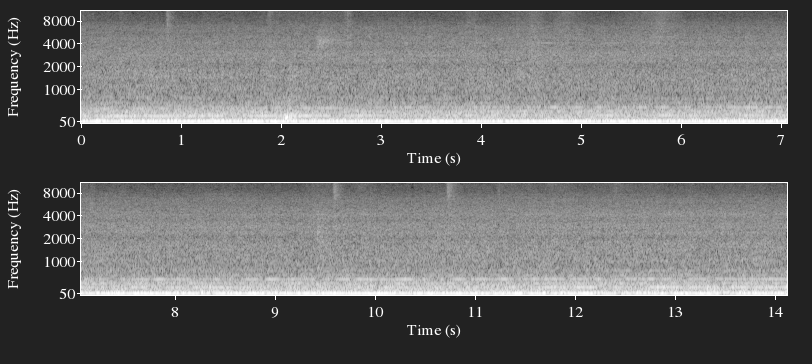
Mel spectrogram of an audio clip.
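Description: Steady running rumble of a moving commuter train heard from inside a passenger coach, with a faint steady hum on top.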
